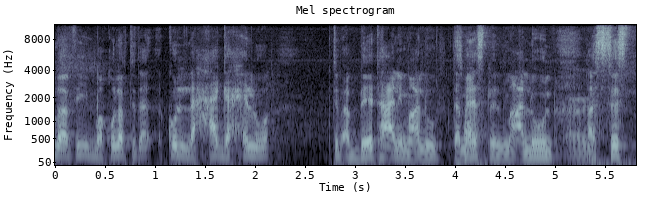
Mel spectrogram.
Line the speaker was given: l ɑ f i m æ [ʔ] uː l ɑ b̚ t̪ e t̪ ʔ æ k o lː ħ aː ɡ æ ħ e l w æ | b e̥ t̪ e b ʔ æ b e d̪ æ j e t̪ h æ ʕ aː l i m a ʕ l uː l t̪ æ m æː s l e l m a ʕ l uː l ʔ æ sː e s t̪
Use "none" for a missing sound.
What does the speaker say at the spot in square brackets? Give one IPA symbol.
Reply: q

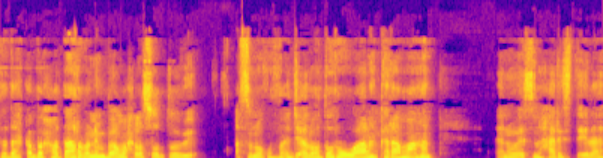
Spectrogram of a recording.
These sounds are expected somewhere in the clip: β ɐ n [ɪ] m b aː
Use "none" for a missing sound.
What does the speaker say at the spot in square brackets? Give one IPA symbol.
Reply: ɪ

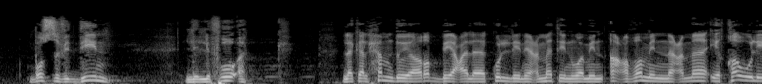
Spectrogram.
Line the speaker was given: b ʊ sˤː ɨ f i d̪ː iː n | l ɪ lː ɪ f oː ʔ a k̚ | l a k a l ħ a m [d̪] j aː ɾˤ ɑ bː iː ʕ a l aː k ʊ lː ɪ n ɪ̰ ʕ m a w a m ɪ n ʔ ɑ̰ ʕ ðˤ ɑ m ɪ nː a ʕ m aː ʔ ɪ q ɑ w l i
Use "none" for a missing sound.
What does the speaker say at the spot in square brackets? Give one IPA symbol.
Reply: d̪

